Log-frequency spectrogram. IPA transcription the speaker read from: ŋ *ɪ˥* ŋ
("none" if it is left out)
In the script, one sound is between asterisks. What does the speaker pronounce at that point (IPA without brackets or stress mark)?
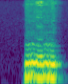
ɪ˨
